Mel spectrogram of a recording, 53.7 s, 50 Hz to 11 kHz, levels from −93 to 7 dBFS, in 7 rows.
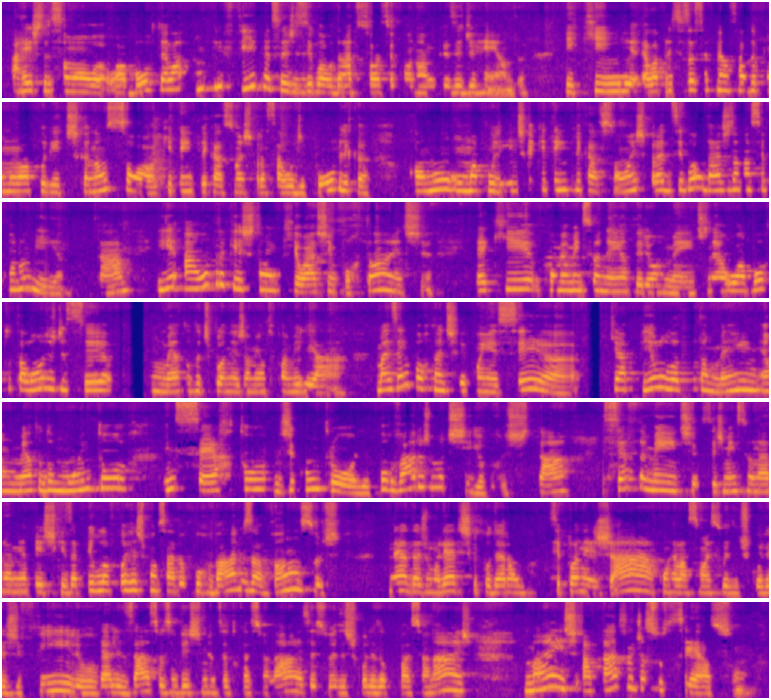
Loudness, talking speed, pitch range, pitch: -18 LUFS, 145 wpm, 205-270 Hz, 230 Hz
